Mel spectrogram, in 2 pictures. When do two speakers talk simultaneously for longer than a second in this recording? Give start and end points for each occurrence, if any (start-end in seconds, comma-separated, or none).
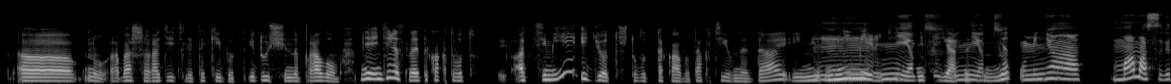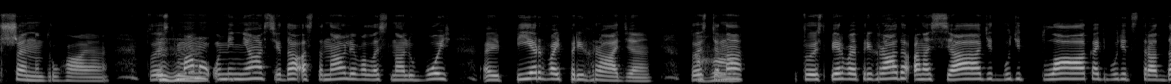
8.1-10.1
